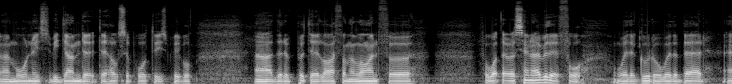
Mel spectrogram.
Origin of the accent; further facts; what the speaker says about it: Australia; being an Aussie and growing up in a place where kangaroos and possums don't pose such a great threat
